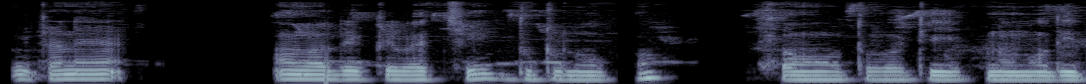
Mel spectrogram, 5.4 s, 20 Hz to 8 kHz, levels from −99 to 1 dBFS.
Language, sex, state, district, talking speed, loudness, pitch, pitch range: Bengali, male, West Bengal, Dakshin Dinajpur, 110 wpm, -36 LUFS, 115 Hz, 115-130 Hz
